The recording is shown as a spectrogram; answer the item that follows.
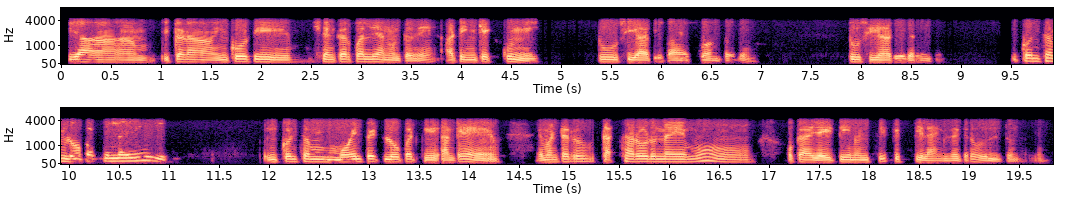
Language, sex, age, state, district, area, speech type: Telugu, male, 18-30, Telangana, Vikarabad, urban, conversation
